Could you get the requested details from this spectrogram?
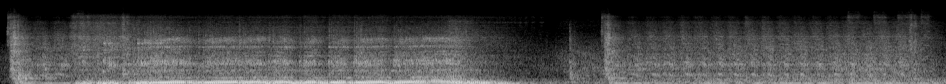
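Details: Old Mercruiser 120 inboard sterndrive engine in a boat abandoned for over ten years: short crank, then it catches, revs up and settles into a steady, even idle; healthy start.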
